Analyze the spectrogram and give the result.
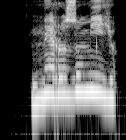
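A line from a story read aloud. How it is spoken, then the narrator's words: Whisper. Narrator (Ukrainian): прошепотіла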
